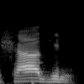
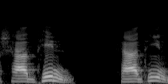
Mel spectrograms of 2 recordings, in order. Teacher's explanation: ফলে কি হচ্ছে, যে ত্বক, তারপর শ্বশুর এবং স্বাধীন, এখানে আমরা দেখতে পাচ্ছি যে শব্দের শুরুতে কিন্তু বফলা রয়েছে, এবং শব্দের শুরুতে বফলা থাকলে সেটি উচ্চারিত হবে না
